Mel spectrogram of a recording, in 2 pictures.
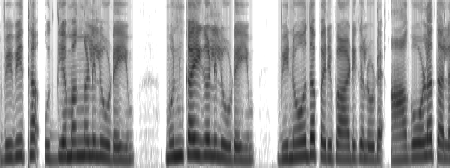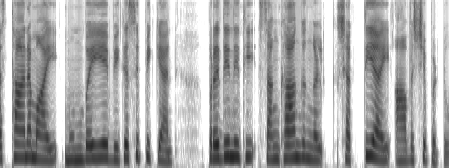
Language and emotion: Malayalam, neutral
